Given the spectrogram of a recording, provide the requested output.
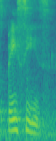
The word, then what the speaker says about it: bases: basis the plural is bases analysis the pluralist analysis you replace the i with an e and you pronounce it ease so analysis analyses basis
